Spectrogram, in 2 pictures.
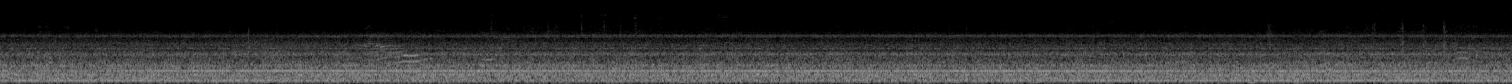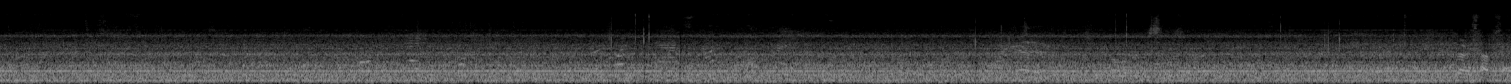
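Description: Steady drone inside the cabin of a taxiing Embraer 170 jet, its twin engines at idle with the cabin air running, a constant hum running through it.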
